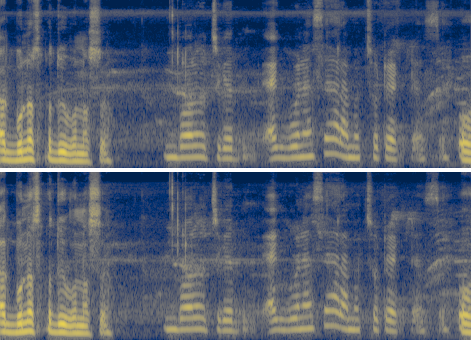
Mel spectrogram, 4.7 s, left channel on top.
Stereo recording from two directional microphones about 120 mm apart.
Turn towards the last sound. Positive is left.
turn(degrees=-25)  # may be behind; listen again after turning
